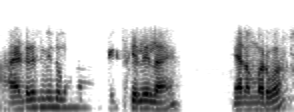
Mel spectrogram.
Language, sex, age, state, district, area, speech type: Marathi, male, 30-45, Maharashtra, Washim, rural, conversation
